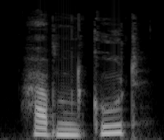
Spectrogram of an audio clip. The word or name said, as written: habengut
